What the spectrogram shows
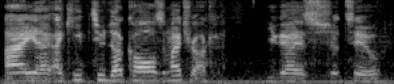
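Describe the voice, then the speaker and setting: A young man who calls ducks as a hobby teaches the skill in a casual, informal, plain-spoken tutorial. His voice is fairly high with fairly even intonation, and he speaks a little slowly. Car noise and ambient sound fill the noisy recording.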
